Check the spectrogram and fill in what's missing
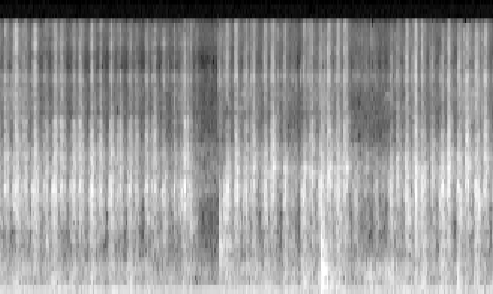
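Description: A coin scratches the silver latex panels off a thin, flat, orange National Lottery scratchcard of printed card that lies on a wooden table, held down by fingertips. Rapid back-and-forth strokes make a steady, dry, bright rasping that pauses briefly in the middle. A low, constant hum runs underneath throughout.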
